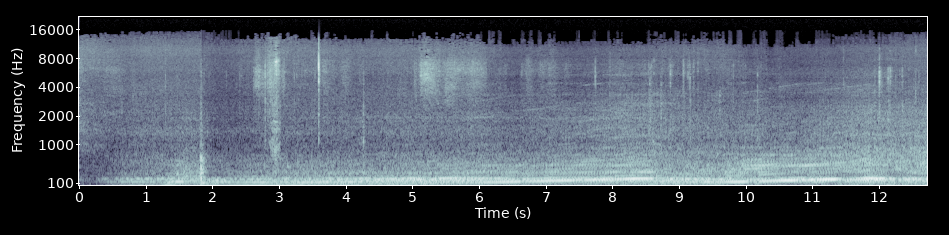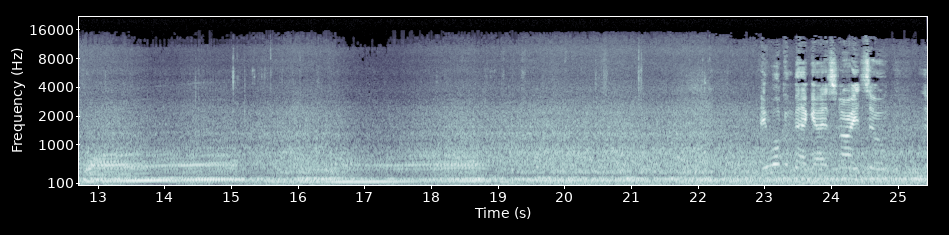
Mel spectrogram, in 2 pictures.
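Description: A 2018-2019 Ford Mustang fitted with a Barton shifter drives along, its engine a steady, loud rumble with rising and falling rev sweeps as it moves through the gears.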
